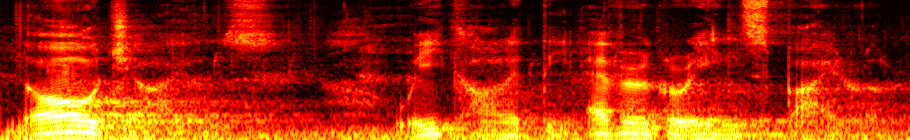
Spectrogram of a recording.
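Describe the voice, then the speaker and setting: A man acting in an audio drama as a calm, zealous cult leader, speaking solemnly and grandly with hushed menace. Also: extremely low pitch, slow, slight background noise. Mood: ominous, reverent. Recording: echoey hall with long reverb.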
